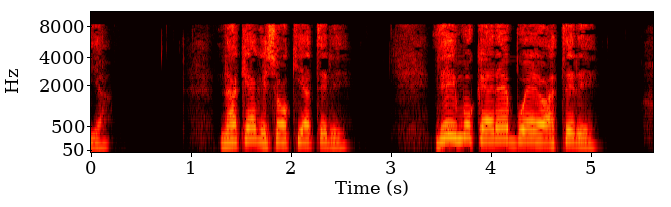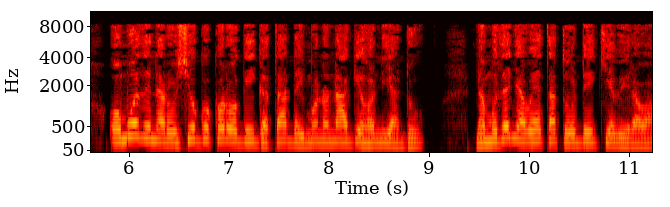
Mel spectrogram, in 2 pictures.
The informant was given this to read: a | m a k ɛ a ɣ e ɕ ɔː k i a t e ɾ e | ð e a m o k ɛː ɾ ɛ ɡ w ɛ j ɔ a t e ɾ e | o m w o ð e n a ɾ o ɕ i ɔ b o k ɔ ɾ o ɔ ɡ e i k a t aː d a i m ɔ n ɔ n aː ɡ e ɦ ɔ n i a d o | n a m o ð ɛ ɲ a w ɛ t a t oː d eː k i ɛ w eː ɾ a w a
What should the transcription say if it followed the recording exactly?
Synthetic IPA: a | n a k ɛ a ɣ e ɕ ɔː k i a t e ɾ e | ð e i m o k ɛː ɾ ɛ b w ɛ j ɔ a t e ɾ e | o m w o ð e n a ɾ o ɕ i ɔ ɡ o k ɔ ɾ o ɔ ɡ e i ɡ a t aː d a i m ɔ n ɔ n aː ɡ e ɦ ɔ n i a d o | n a m o ð ɛ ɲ a w ɛ t a t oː d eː k i ɛ w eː ɾ a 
